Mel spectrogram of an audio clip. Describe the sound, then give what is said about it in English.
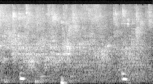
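Water drains from a bathtub with a quiet, steady rushing hiss, broken by a few soft gurgling blips and one low glug partway through. “Let the water drain out.”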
